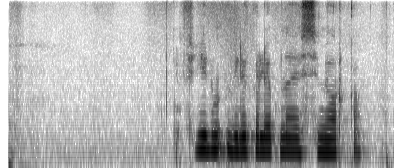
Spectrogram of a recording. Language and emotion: Russian, neutral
